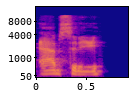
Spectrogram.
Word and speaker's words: Abcde: It's ABCDE. It's spelled out. It's pronounced Absidy.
